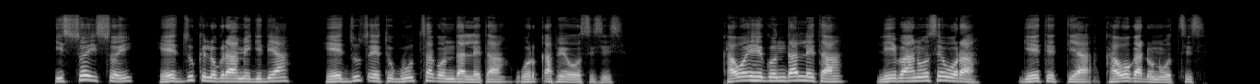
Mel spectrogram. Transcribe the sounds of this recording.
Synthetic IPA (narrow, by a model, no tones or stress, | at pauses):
ʔɪsːɔjɪsːɔj | he̞ːd͡zːʊkɪlɔɡɪɾaːmɛɡɪd̪ɪjaː | he̞ːd͡zːʊt͡sʼe̞ːt̪ʊɡuːt͡sːɐɡɔnd̪ɐlːɛt̪ɐwɔɾkʼːɐfɛo̞ːsɪsis | kɐwɔjhɛɡɔnd̪ɐlːɛt̪a | liːbaːno̞ːsɛwɔɾɐ | ɡe̞ːt̪ɛt̪ːɪjaːkɐwɔɡɐɗɔnɔːt͡sːɪs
